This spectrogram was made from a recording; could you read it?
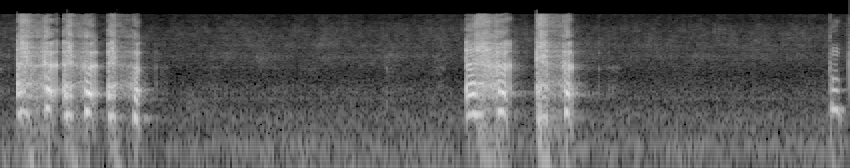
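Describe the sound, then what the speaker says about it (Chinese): A one-year-old baby gives short bursts of fake coughing, close and clear, in two groups of three or four quick coughs with pauses between. "咋咳嗽的呀？"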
